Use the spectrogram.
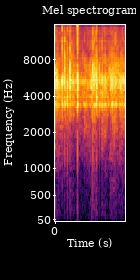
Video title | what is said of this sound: What is Blind Tennis-Takei's Dream | I put tiny lead beads in it when you shake it you can hear a very distinctive sound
